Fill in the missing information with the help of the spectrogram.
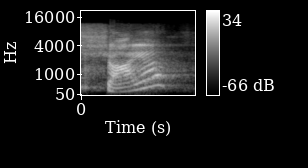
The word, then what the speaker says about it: Chaya: Mine is Shia. – That's pretty cool. – It's spelled very strangely and is a little bit made up. It's spelled C-H-A-Y-A. – Yeah. – So it looks like Chaya.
